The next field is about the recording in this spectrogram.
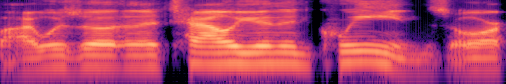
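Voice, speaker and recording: Speaking very slowly, a man talks with an American accent. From upstate New York mill town. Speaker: author. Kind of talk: interview.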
